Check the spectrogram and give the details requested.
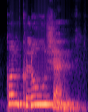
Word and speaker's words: conclusion: Preface عكسهم خاتمة conclusion. Conclusion S-I-O-N هنا تنطق جن.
